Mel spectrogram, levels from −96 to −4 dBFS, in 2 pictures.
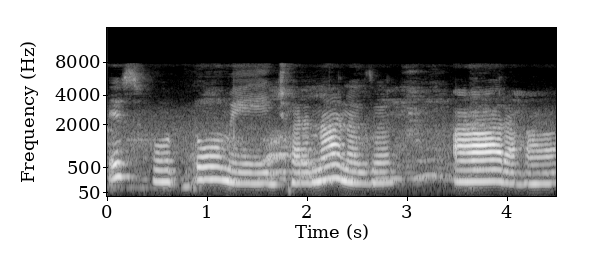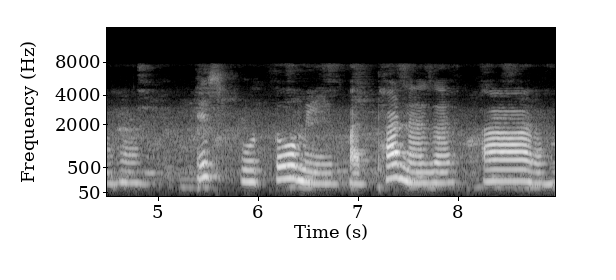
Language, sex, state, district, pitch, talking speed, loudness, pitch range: Hindi, female, Madhya Pradesh, Umaria, 225 Hz, 100 wpm, -19 LUFS, 200-260 Hz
